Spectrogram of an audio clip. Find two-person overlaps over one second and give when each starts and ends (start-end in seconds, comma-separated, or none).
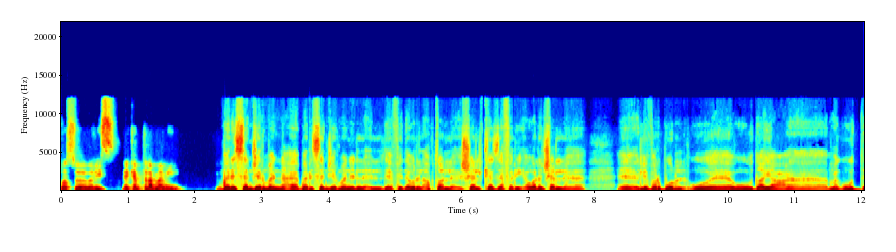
none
